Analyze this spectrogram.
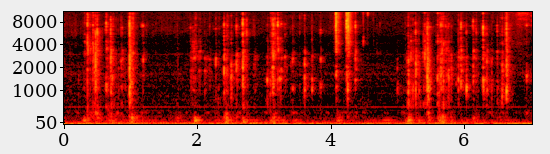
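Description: Faint typing on a computer keyboard: irregular runs of keystrokes.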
